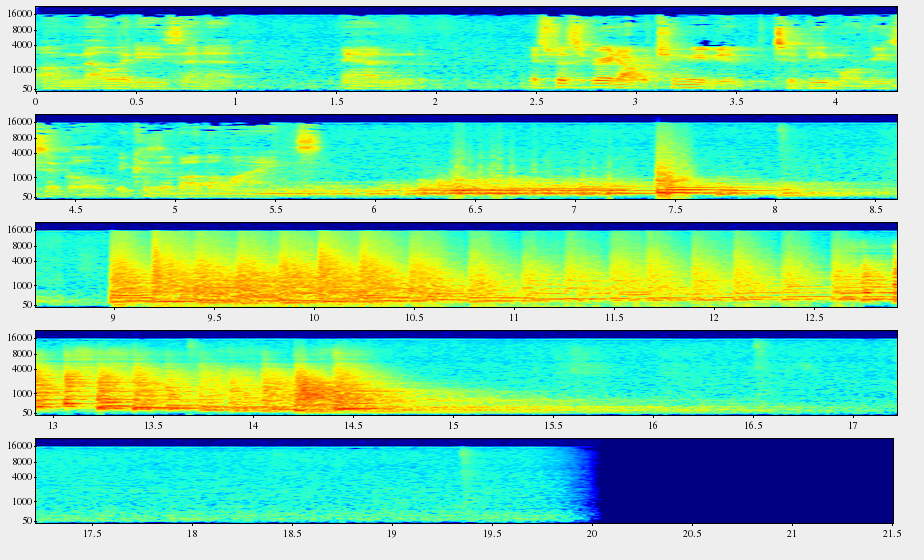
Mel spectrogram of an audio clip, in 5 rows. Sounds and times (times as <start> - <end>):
Speech: 0.0 - 5.8
Music: 5.4 - 16.8.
